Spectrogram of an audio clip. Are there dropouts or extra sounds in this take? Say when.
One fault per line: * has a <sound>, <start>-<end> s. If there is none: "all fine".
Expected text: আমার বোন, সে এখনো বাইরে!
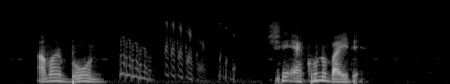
* has a chirp, 1.2-2.5 s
